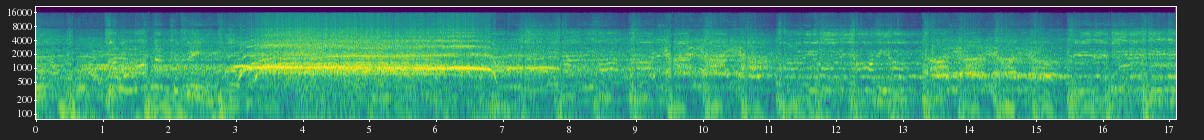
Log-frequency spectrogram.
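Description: Live band music with a large arena crowd singing along and cheering. A long held sung note from about three to seven seconds in is the loudest part.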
